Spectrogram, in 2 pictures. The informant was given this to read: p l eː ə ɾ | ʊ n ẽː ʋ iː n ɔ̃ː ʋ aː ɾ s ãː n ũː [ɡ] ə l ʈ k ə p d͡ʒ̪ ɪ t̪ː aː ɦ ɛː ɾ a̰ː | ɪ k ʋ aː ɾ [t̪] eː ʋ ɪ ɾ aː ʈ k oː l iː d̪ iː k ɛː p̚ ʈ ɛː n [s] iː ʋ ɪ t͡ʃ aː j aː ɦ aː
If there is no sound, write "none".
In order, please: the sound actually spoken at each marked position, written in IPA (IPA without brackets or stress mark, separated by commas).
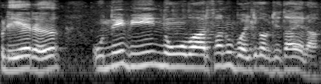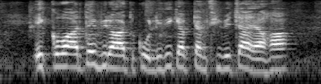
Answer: b, t̪, s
